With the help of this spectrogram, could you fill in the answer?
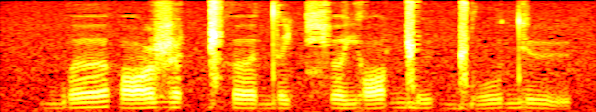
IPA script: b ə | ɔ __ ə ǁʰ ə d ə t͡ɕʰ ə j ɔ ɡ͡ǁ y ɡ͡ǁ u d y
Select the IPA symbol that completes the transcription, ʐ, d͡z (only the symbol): ʐ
